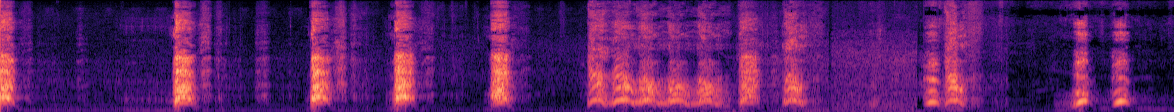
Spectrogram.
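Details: Mastiff with loud spaced barks, then a rapid rolling burst of deeper barks and a whining note, followed by a few more single barks with pauses.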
